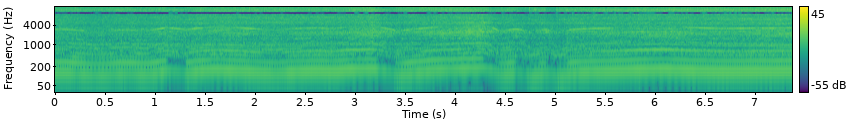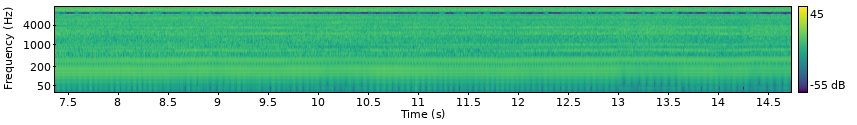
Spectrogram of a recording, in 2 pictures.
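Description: A chainsaw engine revs up and down loudly, then runs at a steady high roar while cutting into wood.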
